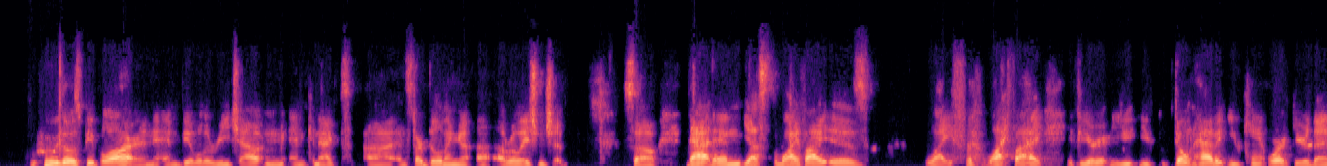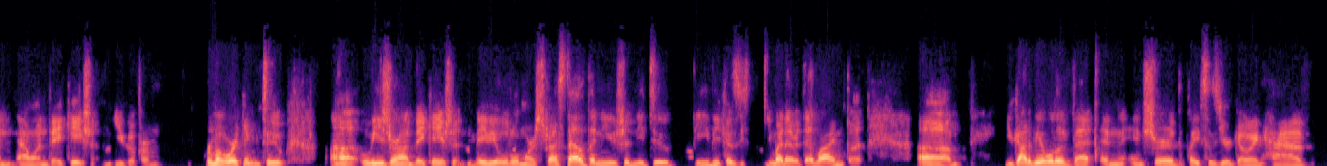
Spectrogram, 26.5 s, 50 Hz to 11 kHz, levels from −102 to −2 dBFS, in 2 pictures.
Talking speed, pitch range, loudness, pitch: 200 wpm, 115-145 Hz, -22 LUFS, 125 Hz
